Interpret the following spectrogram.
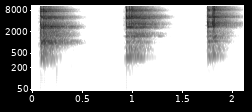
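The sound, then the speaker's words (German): Three bright clinks of glasses touching in a toast, evenly spaced about a second apart, each ringing briefly and fading; fairly loud, with no talking. “Das klang relativ schön, sonst klingt das nicht so gut.”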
